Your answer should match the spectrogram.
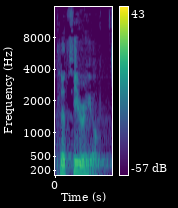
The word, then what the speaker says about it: phtheiro: Now, the word corrupted in the Greek is spelled P-H-T-H-E-I-R-O, like plethereo.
